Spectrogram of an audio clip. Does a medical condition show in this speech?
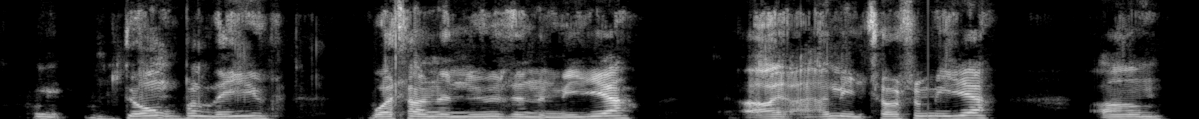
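Yes: cerebral palsy.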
